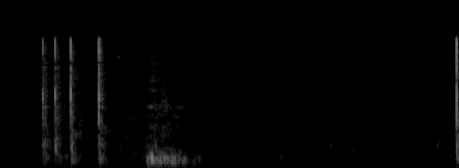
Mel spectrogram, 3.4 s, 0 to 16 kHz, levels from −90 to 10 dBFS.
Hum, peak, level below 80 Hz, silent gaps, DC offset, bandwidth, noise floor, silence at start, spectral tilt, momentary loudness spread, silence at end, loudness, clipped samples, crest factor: none; -16 dBFS; -86 dBFS; none; under 0.1%; 7.4 kHz; -90 dBFS; 0.3 s; -0.5 dB/octave; 14 LU; 0 s; -51 LUFS; under 0.1%; 38 dB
